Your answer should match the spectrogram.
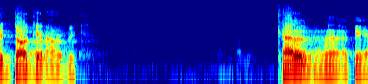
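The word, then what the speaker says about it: كلب: Kalb.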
